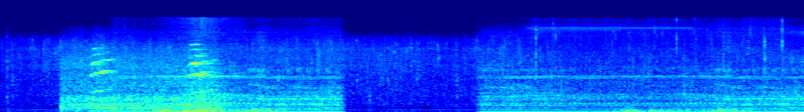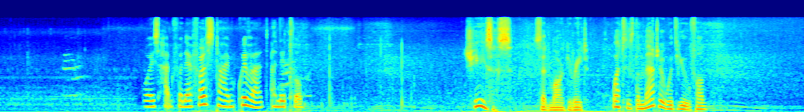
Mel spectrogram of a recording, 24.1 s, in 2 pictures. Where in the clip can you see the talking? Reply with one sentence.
The talking can be heard from 14.2 to 16.6 s and from 19.0 to 22.7 s.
